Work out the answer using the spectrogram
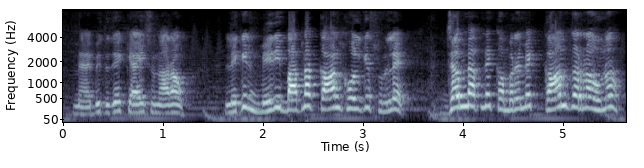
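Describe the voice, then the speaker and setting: A man's voice: very high voice, fairly bright tone. A young man playing an arrogant employer who harshly and contemptuously scolds his maid. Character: arrogant young male boss, short-tempered. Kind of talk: short film acting.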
